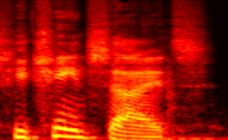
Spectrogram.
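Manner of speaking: slowly spelled out so it can't be misheard; slow, clear repeat. Real, not acted. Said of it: "To die?".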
